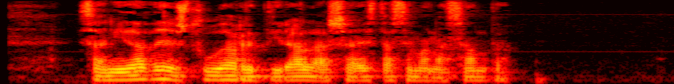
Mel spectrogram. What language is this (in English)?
Galician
